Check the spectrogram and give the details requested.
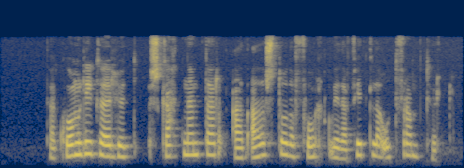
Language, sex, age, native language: Icelandic, female, 40-49, Icelandic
